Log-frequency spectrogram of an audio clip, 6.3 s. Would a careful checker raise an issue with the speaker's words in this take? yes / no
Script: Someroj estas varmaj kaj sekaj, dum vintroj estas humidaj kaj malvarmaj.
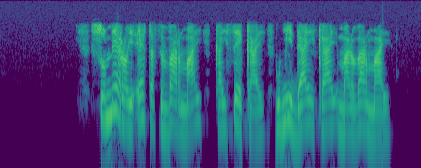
yes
